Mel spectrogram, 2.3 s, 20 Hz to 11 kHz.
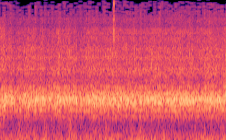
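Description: Steady rush of wind and road noise on a bike-mounted camera moving at about 60 km/h, with a strong, even hum in the middle range over a low rumble. A faint tick a little over a second in.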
